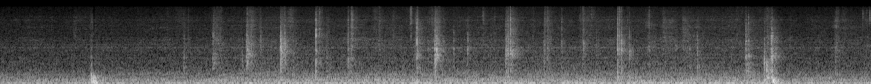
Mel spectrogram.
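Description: Tarot cards being shuffled and laid down on a table: a run of light card clicks and taps, with a firmer knock about a second in and another near the end, over a steady low hum.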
